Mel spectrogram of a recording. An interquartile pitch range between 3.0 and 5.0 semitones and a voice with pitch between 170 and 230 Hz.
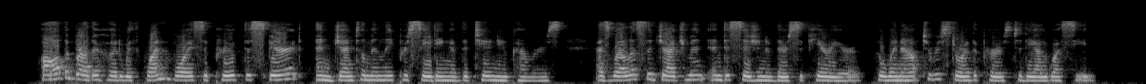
No: narrow, 2.4 semitones; high, 190 Hz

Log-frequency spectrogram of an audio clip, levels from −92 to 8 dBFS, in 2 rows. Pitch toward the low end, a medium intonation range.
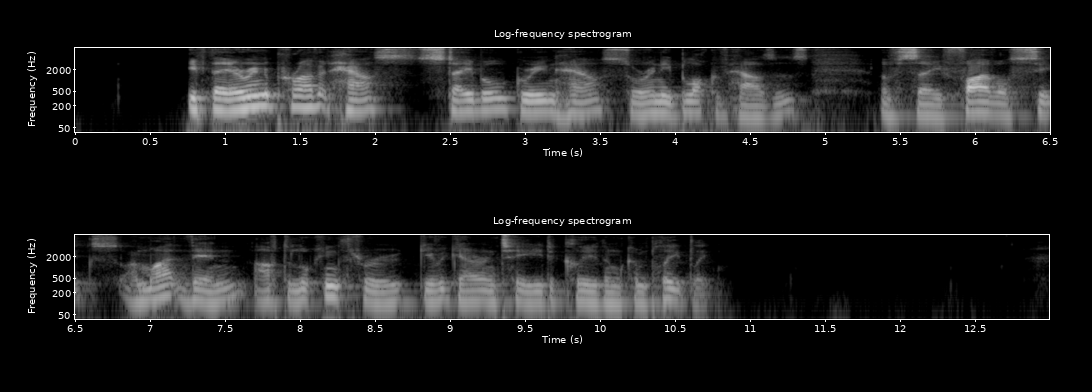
Yes: low, 125 Hz; average, 4.3 semitones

